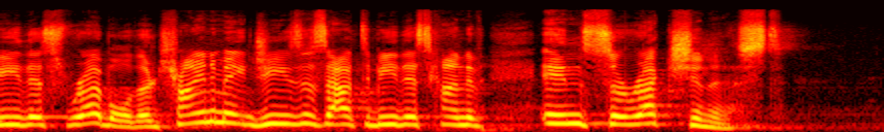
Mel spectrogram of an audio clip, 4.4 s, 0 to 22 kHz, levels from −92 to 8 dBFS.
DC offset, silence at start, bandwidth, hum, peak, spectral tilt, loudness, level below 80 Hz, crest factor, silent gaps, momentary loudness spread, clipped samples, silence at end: under 0.1%; 0 s; 16 kHz; none; -6 dBFS; -3 dB/octave; -20 LUFS; -66 dBFS; 16 dB; none; 5 LU; under 0.1%; 0.5 s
